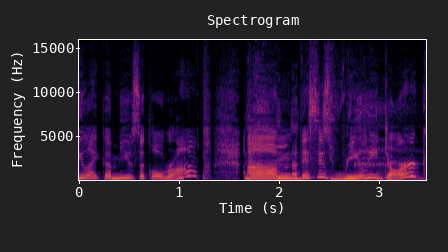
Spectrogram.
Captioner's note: laughs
